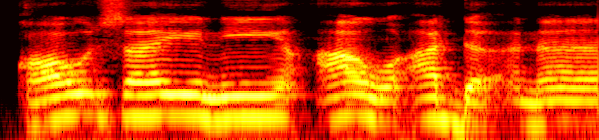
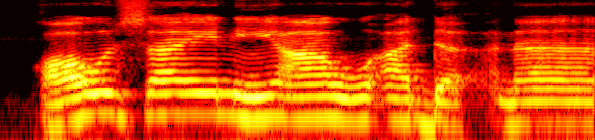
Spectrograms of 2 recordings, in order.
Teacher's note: huruf dal adalah huruf qalqalah. Jadi harus dibaca mantul ya.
